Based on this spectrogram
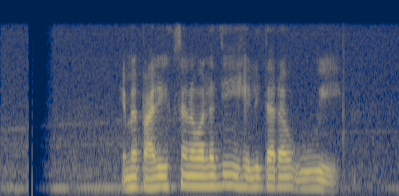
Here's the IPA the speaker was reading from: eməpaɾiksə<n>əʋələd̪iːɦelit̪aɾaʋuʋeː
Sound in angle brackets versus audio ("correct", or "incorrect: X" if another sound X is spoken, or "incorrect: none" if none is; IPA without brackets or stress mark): correct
